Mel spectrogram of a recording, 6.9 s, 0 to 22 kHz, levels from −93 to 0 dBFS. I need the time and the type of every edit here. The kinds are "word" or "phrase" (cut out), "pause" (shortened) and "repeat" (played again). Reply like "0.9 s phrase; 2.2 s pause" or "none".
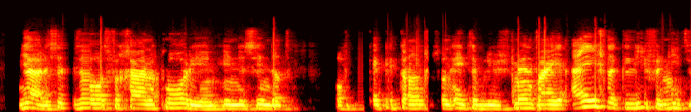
3.6 s pause; 4.3 s word; 5.4 s word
